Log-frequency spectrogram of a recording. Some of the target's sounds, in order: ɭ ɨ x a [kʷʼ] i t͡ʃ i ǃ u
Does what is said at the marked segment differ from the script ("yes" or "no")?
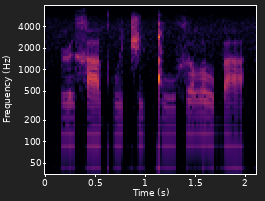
yes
